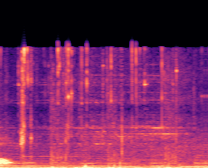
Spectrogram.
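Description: Footsteps of heeled sandals clicking on stone paving tiles at a steady walking pace, about three steps a second, over background music.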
